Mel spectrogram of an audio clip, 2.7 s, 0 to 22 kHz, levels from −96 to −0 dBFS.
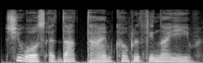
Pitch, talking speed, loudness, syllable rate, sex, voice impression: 120 Hz, 155 wpm, -17 LUFS, 4.6 syllables/s, male, masculine, slightly young, adult-like, thick, relaxed, weak, dark, very soft, muffled, slightly halting, slightly raspy, cool, intellectual, slightly refreshing, very sincere, very calm, very friendly, reassuring, unique, elegant, slightly wild, slightly sweet, slightly lively, very kind, very modest, light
